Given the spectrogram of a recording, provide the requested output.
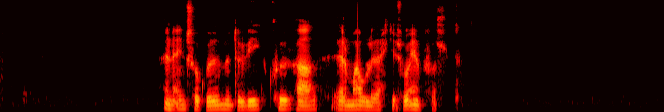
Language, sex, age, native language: Icelandic, male, 50-59, Icelandic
